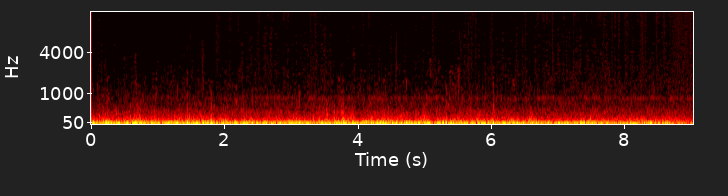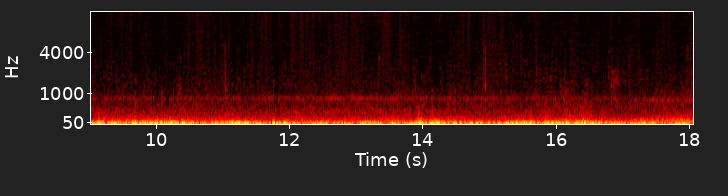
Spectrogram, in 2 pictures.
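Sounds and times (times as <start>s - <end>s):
faint steady tone: 0.0s - 18.0s
wind buffeting microphone: 0.0s - 18.0s
distant diesel locomotives rumbling: 17.0s - 18.0s.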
